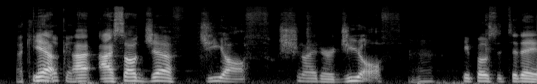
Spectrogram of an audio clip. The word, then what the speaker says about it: Geoff: Is that how you say it, or is it Jeff? It's Jeff. All right.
